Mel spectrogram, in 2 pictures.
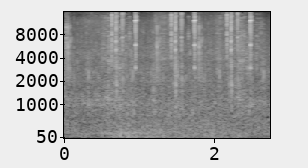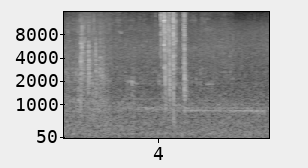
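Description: A metal lock pick clicks and scrapes inside a lock.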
